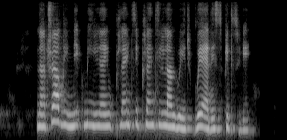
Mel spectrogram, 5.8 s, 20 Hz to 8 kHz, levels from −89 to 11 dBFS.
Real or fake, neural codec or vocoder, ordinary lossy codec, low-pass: fake; codec, 16 kHz, 1 kbps, FunCodec, trained on LibriTTS, 50 frames a second; none; none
